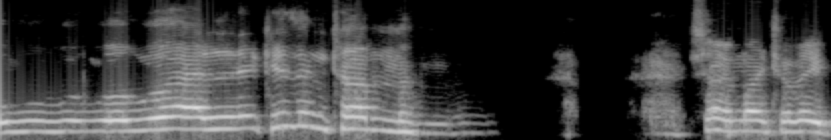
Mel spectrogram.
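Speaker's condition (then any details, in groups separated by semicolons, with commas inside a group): Cerebral palsy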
